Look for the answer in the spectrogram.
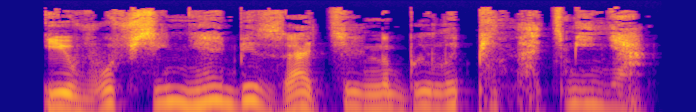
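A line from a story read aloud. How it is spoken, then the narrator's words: Hissing. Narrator (Russian): прошипел Эрик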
